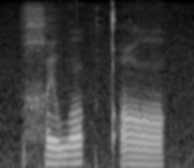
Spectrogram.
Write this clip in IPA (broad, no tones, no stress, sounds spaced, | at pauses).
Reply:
χ ɪ w ɔ k qʼ ɒ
